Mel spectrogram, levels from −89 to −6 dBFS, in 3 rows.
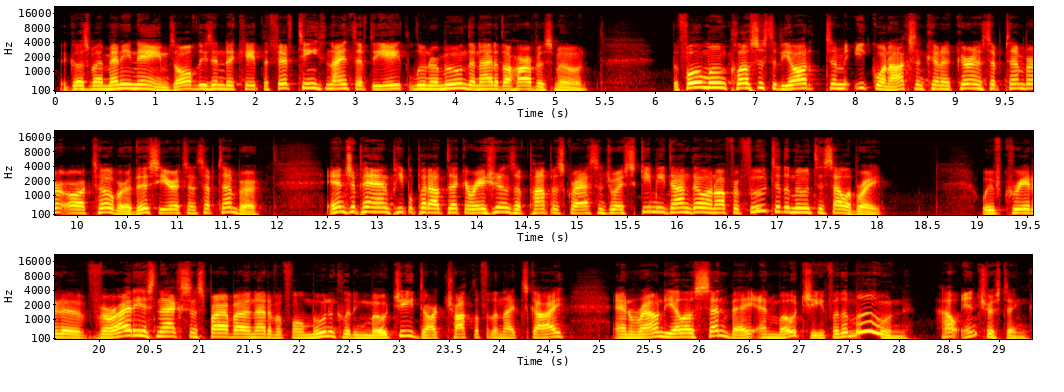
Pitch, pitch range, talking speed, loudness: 175 Hz, 150-200 Hz, 195 wpm, -27 LUFS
